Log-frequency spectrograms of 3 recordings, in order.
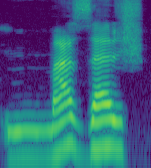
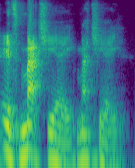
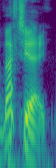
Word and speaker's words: Maciej: Next up, you got Mazej. I'm so sorry. Mike Wazowski's playing. And I apologise for not being able to say your name, but if you do message me and let me know how to say it, I'm obviously... It's Maciej. Oh, Maciej.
